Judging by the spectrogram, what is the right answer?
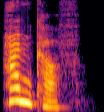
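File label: "handcuff", British English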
